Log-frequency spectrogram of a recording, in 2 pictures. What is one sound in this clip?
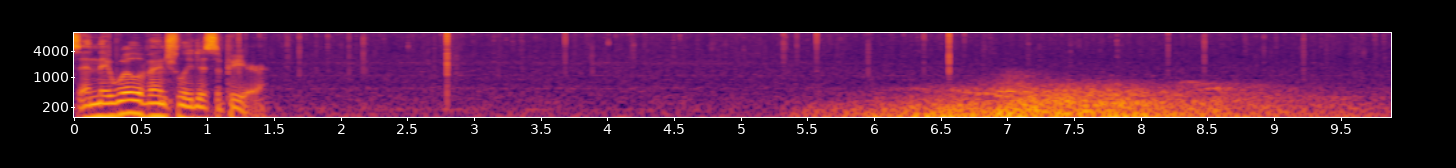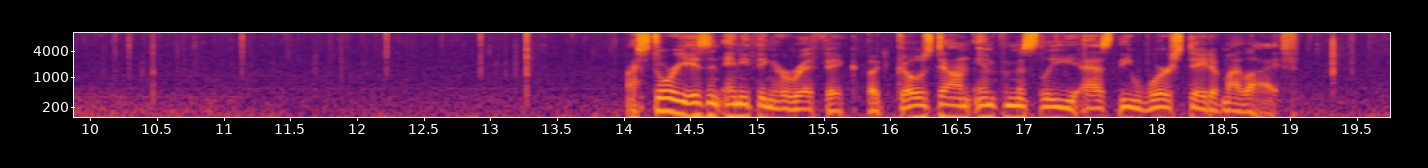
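A log fire crackles and pops softly.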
